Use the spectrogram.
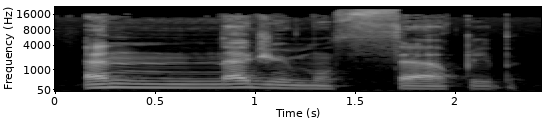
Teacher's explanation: you should not trap the sound of jim in its place of articulation. You should allow it to bounce back.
